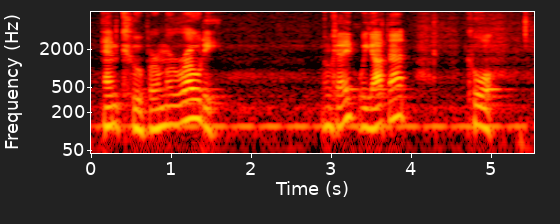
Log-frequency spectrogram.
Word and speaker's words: Cooper Marody: Now, for those of you that watched the game on AHL TV, I'm going to pronounce the names correctly for you. It's Kyler Yamamoto from Sam Gagne and Cooper Marody.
